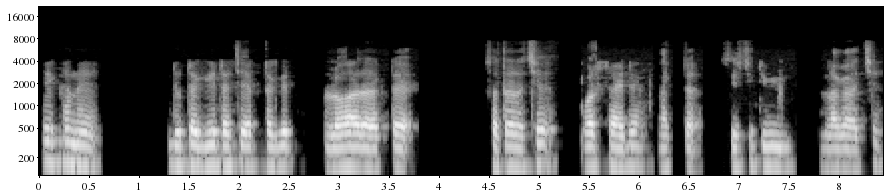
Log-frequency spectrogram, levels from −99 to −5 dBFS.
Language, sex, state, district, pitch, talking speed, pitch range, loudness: Bengali, male, West Bengal, Jhargram, 140 Hz, 135 wpm, 135-150 Hz, -20 LUFS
